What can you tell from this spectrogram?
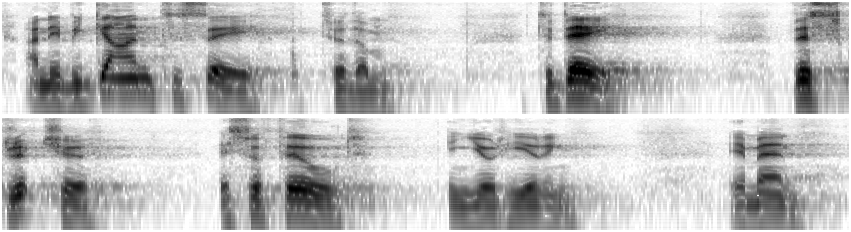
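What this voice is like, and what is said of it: Scottish accent. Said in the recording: “I'm not English... This is an accent. It's not an impediment... This is an accent... In Scotland, where I come from, everybody speaks like this.”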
